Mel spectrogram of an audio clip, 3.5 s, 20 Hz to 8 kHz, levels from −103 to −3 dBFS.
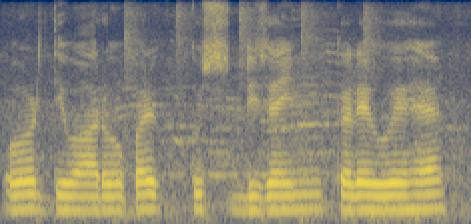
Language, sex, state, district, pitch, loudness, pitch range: Hindi, male, Uttar Pradesh, Saharanpur, 150 Hz, -16 LUFS, 145-155 Hz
